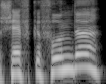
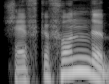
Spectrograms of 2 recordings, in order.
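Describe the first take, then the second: First: 'Chef gefunden?' high and loud, rising at the end; loud, high-pitched query on 'Chef gefunden?'; questioning. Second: 'Chef gefunden' echoed as a statement, falling at the end; firm echo of 'Chef gefunden', no question in it; confirming. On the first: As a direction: ask 'Chef gefunden?' with a big upward swing on 'gefunden'. Clerk asks, narrator echoes it. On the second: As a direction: confirm 'Chef gefunden', letting 'gefunden' drop. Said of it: "bestätigte ich". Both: A narrator's reading.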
